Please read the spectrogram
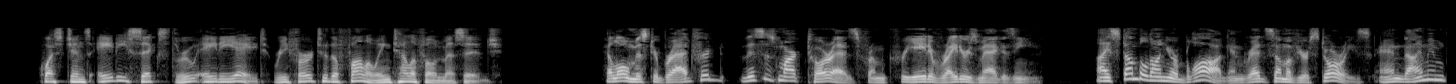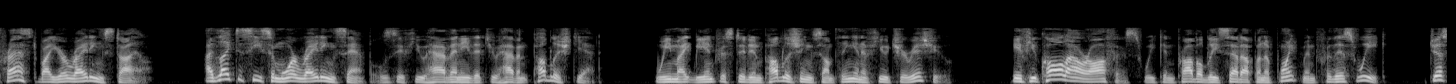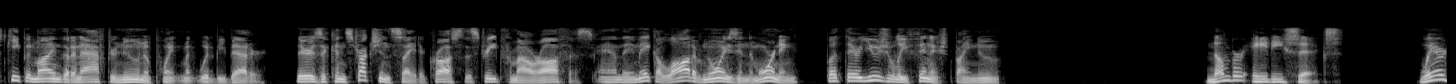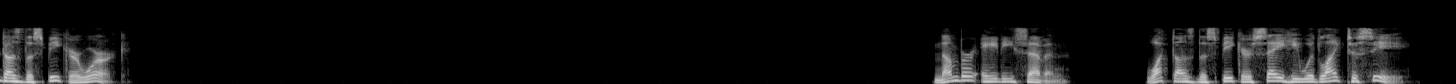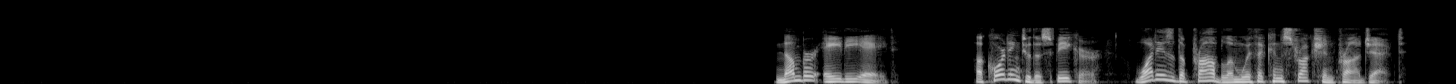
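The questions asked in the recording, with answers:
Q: Where does the speaker work?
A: At a magazine

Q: What does the speaker say he would like to see?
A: More writing samples

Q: According to the speaker, what is the problem with a construction project?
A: It is noisy in the morning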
